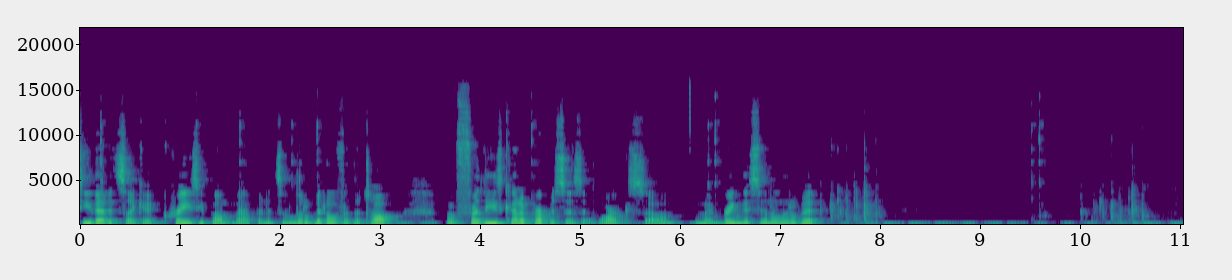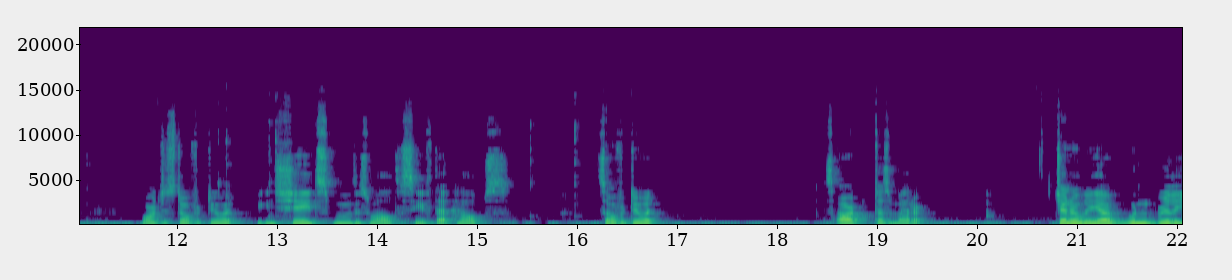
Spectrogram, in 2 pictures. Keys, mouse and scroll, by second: 0.0 click, 1.2 click, 2.2 click, 3.9 click, 4.9 middle click, 5.2-5.9 scroll down 2, 5.7 scroll up 2, 6.3 click, 6.3 scroll up 2, 9.5 click, 12.4 right click, 15.5 click, 18.5 middle click, 18.8-19.4 scroll down 2, 21.2 scroll down 5, 21.2 middle click, 21.9 middle click.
